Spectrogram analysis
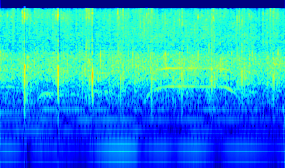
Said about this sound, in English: Come on, let's clap for everybody that said yes.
